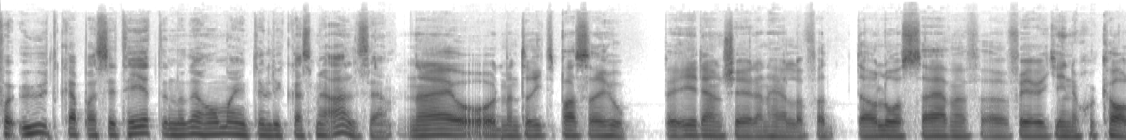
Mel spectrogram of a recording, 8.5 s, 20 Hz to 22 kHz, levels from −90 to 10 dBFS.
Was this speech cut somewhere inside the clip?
yes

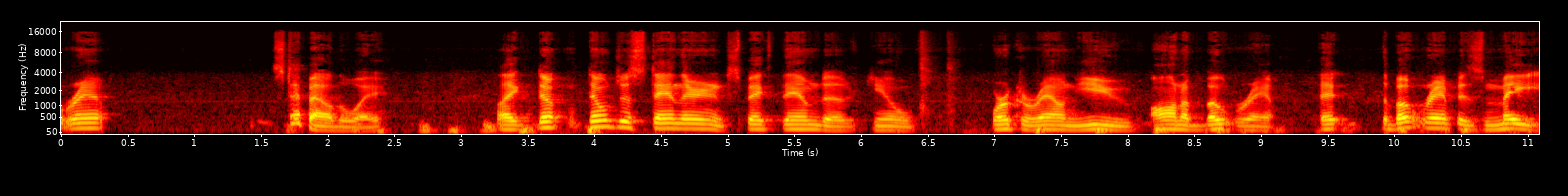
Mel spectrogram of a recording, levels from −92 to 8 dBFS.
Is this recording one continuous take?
yes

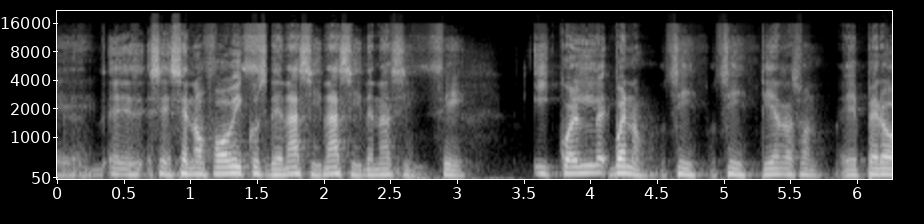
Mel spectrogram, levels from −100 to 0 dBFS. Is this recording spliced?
yes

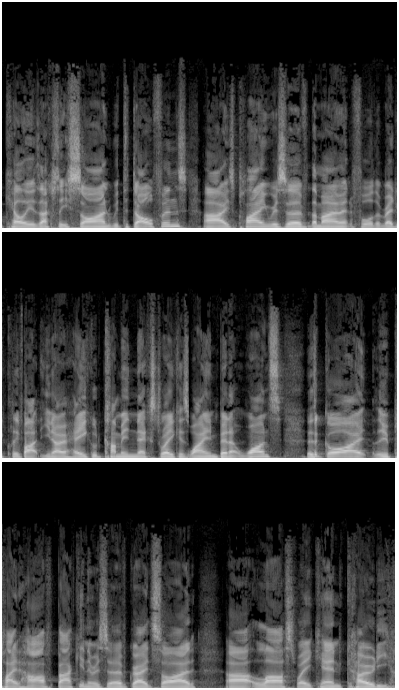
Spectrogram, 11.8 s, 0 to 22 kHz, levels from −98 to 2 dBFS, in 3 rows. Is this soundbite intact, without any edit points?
no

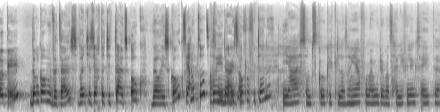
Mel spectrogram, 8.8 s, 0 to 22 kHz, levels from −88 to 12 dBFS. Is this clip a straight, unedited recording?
yes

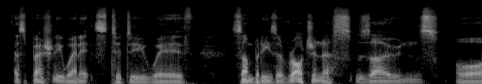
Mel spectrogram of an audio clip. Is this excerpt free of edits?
yes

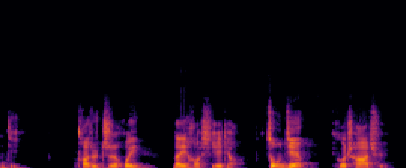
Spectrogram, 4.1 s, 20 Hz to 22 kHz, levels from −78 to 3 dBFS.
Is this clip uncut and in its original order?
no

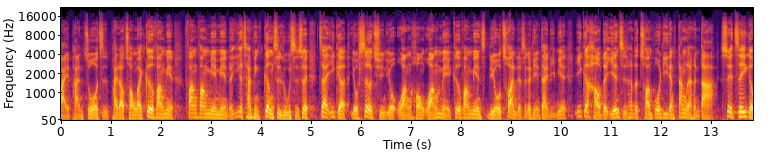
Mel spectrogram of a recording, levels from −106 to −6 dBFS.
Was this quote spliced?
no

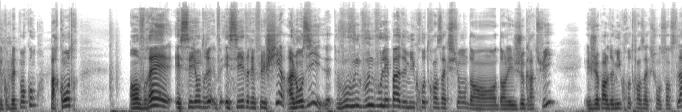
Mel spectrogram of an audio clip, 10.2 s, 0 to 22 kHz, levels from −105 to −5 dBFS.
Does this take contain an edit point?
no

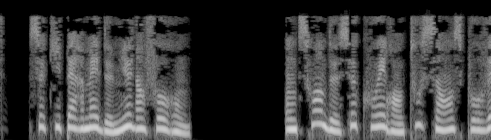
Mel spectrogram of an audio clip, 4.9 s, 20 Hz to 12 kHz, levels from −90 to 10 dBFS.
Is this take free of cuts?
no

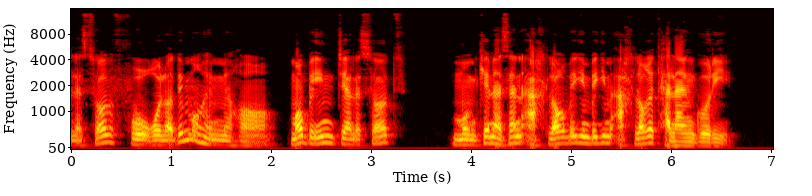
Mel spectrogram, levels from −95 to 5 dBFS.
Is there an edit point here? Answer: yes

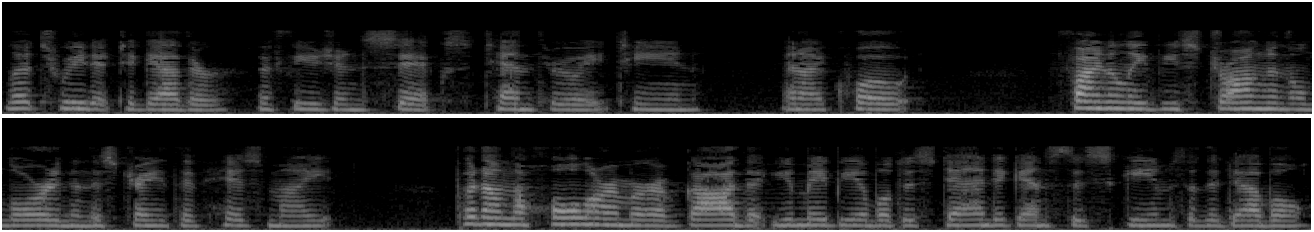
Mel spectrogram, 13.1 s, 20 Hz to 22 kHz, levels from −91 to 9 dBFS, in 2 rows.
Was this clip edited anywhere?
no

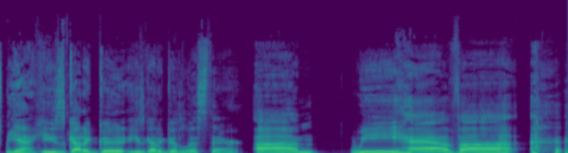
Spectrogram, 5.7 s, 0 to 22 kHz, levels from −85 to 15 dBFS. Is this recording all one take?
no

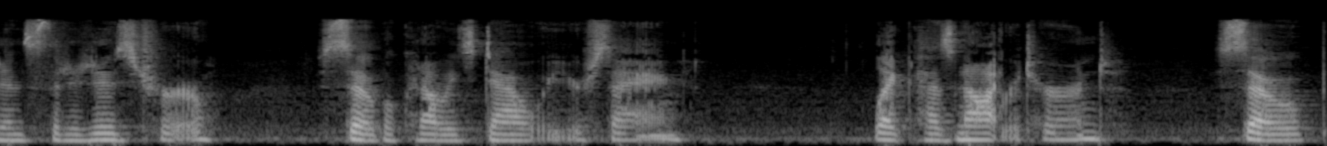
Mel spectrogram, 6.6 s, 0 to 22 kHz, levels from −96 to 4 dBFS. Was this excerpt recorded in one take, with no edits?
no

